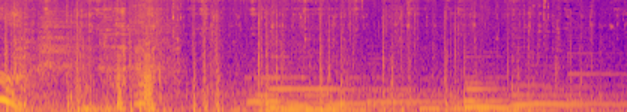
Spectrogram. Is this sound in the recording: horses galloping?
yes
